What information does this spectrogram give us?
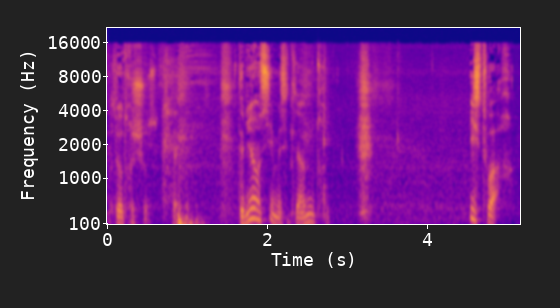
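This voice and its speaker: A man's voice: medium pitch, unhurried, a little hiss or hum. A man hosting a TV quiz show, reading questions and joking with contestants in a studio. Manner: lively, jokey, reads questions then banters with contestants.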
